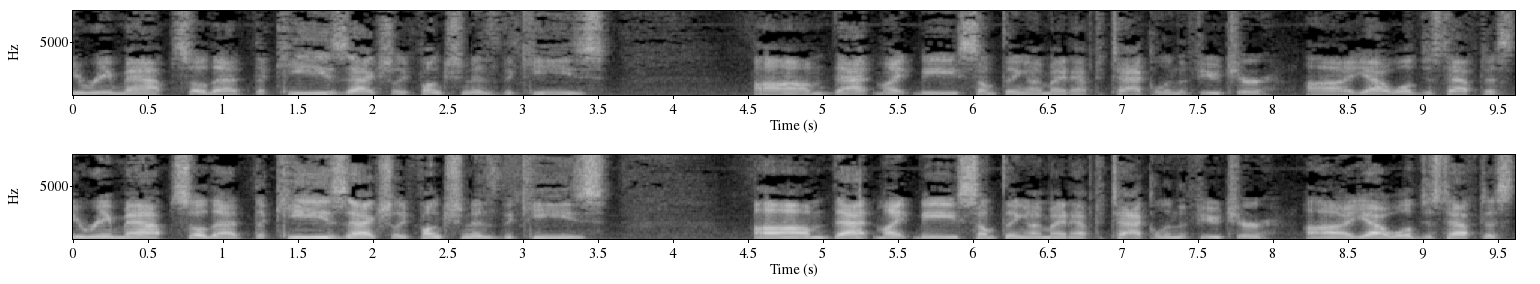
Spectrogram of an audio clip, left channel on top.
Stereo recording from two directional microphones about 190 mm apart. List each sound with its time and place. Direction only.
0.0 s speech: 40° right (ahead or behind)
4.5 s speech: 35° right (ahead or behind); by 7.9 s 20° right (ahead or behind)
8.2 s speech: 45° right (ahead or behind)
